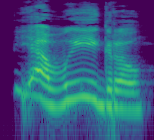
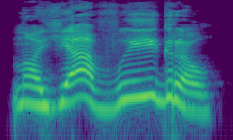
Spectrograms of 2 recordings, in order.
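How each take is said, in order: First: Slow, proud boast; triumphant announcement. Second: Slow, drawn-out gloating cry; jubilant yell. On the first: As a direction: announce your win, drawn out. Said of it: "объявил он". (торжествующе объявляя) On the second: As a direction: crow about your win. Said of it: "ликующе завопил он". (ликующий вопль) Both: A narrator's reading.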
